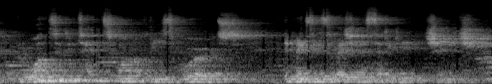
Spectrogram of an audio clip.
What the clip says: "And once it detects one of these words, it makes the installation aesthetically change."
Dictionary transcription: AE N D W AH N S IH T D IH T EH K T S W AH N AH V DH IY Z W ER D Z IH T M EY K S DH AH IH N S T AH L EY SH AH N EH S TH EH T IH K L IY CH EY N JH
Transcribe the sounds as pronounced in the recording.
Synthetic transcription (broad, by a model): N W AH N S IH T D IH T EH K T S W AH N AH V DH IY Z W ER D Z IH T M EY K S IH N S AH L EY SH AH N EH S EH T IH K IY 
